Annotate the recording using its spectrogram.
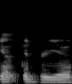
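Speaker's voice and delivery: normal talking voice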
